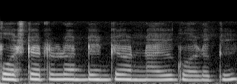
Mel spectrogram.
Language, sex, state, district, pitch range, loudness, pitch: Telugu, female, Andhra Pradesh, Krishna, 215-230 Hz, -16 LUFS, 225 Hz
